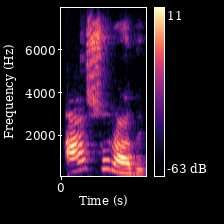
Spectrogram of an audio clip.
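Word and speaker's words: hachurada: Primeiro, eu vou colocar o exemplo e depois a gente vai fazer uma área achurada, que não existe rachurada, tá? Porque no português o H não é pronunciado.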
